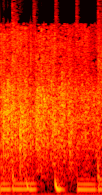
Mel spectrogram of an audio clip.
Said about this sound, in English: Give Dr. Rashad Ritchie a round of applause. I get a lot of my content from Dr. Rashad Ritchie. Good brother. That brother, another round of applause.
